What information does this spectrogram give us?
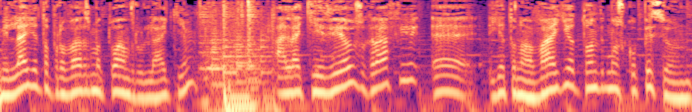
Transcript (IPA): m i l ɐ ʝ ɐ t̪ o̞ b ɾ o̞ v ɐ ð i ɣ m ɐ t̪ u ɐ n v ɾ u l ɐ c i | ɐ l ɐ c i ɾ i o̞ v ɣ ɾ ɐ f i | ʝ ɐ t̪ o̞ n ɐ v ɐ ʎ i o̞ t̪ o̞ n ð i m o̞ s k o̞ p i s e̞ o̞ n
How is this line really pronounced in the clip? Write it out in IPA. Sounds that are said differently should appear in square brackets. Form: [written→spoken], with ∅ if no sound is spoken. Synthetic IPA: m i l ɐ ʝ ɐ t̪ o̞ [b→p] ɾ o̞ v ɐ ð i [ɣ→z] m ɐ t̪ u ɐ n [v→ð] ɾ u l ɐ c i | ɐ l ɐ c i ɾ i o̞ [v→z] ɣ ɾ ɐ f i | ʝ ɐ t̪ o̞ n ɐ v ɐ [ʎ→ʝ] i o̞ t̪ o̞ n ð i m o̞ s k o̞ p i s e̞ o̞ n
